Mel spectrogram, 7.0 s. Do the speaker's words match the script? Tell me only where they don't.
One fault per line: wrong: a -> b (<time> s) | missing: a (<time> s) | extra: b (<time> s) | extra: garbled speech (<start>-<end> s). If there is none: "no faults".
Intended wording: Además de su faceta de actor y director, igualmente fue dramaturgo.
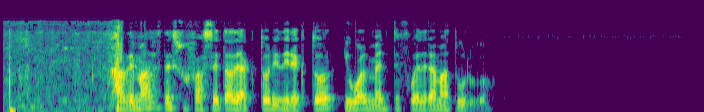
no faults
